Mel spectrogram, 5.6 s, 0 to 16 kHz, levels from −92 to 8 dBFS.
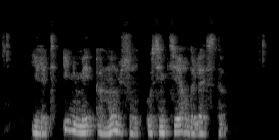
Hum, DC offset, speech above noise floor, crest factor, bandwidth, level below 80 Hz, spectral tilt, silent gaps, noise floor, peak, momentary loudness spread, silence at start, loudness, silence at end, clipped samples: none; under 0.1%; over 55 dB; 16 dB; 7.4 kHz; -74 dBFS; -6.5 dB/octave; none; under -90 dBFS; -20 dBFS; 13 LU; 0.05 s; -36 LUFS; 0.3 s; under 0.1%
